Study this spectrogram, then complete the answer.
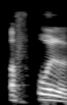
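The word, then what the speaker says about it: أفعل: Af'ul gitu kan. Kita bacanya af'ul. Ya, karena diawali sukun. Karena ya-nya kan dibuang, fa-nya sukun, lamnya kita sukun. Jadi af'ul.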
